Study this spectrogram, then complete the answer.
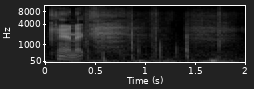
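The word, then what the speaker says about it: Canik: a conic or a canic supposed to be pronounced Chic but the rep from the company says the American pronunciation of canic is acceptable anyway tp9 sa it's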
